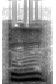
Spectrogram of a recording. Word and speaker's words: 第: First, the word for number, in the sense of number one, is di, with a falling tone.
